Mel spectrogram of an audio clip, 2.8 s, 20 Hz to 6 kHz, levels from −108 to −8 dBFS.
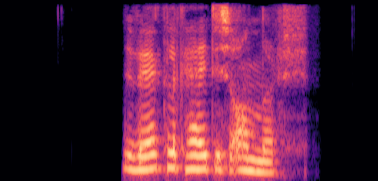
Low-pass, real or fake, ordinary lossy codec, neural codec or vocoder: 5.4 kHz; real; AAC, 32 kbps; none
